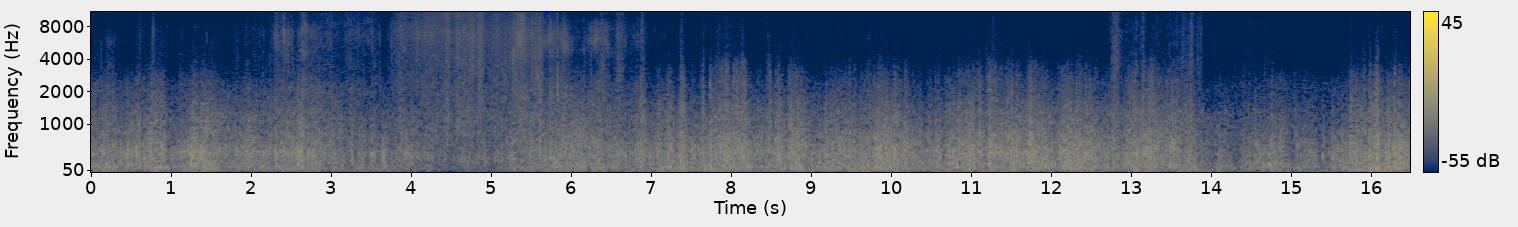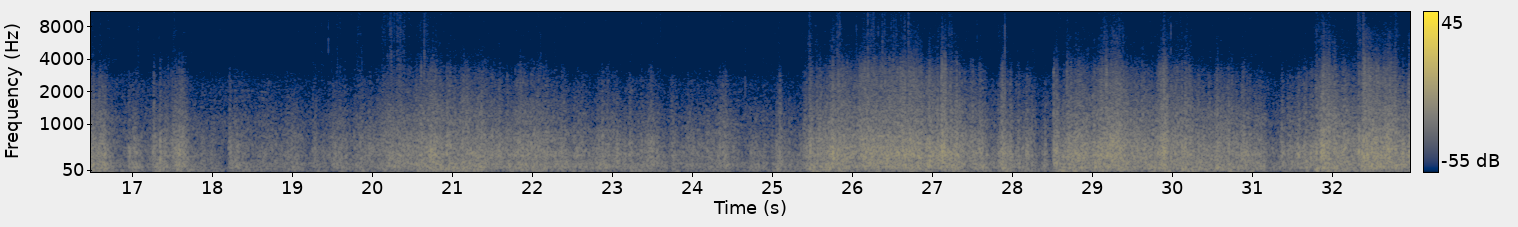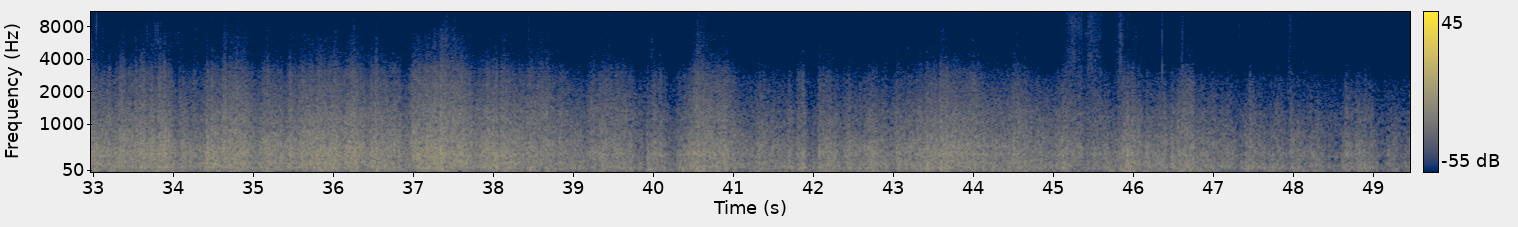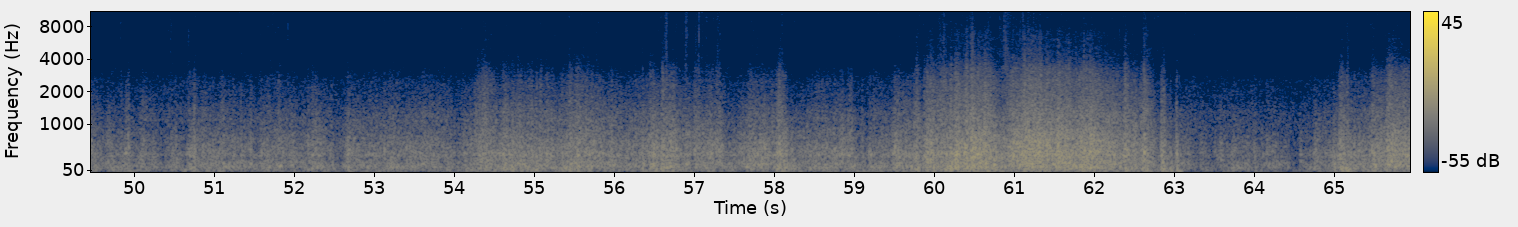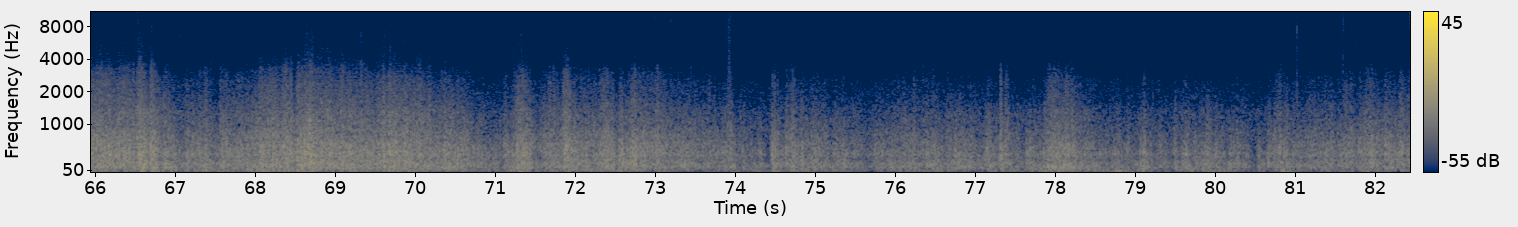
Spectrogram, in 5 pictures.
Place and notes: Bahia Inutil, Magallanes y la Antártica Chilena, Chile - storm log - erratic boulder train useless bay
erratic boulder field at useless bay, wind 48 km/h, ZOOM F1, XYH-6 cap under hood
Inútil Bay (Spanish: Bahía Inútil) or Useless Bay - The bay was thus named in 1827 by Captain Phillip Parker King, because it afforded "neither anchorage nor shelter, nor any other advantage for the navigator"
Erratic boulder trains (EBTs) are glacial geomorphological results and reveal former ice flow trajectories.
